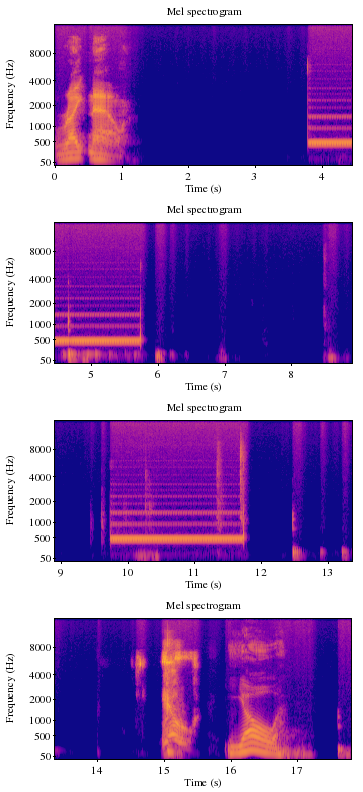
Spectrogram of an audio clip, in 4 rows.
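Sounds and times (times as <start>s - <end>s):
speech: 0.1s - 1.1s, 15.0s - 16.9s
outgoing phone call ringback tone: 3.8s - 5.8s, 9.8s - 11.8s.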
